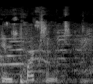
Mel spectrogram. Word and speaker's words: important: the way you said important there's actually a t in the middle of important people don't know that as bella cravens gets the bucket to fall it's important to pronounce that t he's gonna say that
